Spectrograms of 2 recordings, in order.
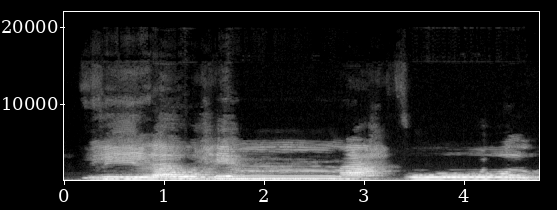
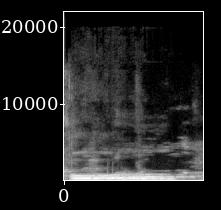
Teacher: Ingat di terakhir dha bukan zal. Mahfuz tebal.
